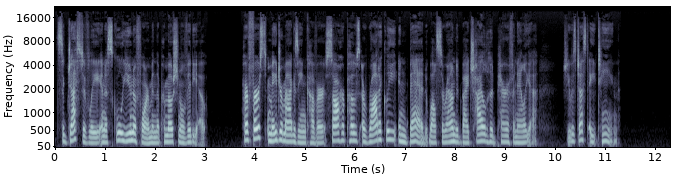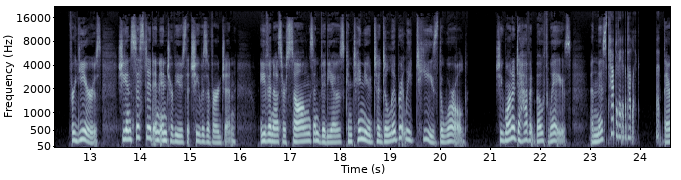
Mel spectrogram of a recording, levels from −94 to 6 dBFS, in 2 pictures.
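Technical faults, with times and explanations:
23.32–24.39 s, audio read two samples at a time (double speed): the sound suddenly rushes forward at twice its proper speed, jumping a full octave (12 semitones) higher. The reader treated each pair of samples as a single frame, as if the data held two channels or samples twice as wide, so material plays out in half the time.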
